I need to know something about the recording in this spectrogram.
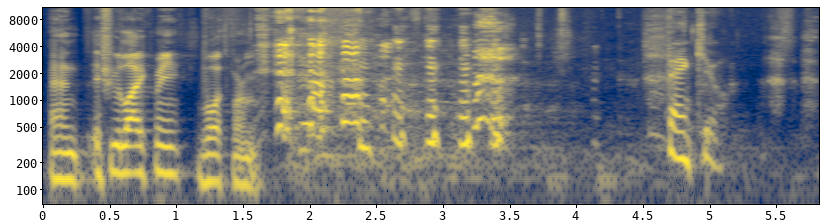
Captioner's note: laughter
